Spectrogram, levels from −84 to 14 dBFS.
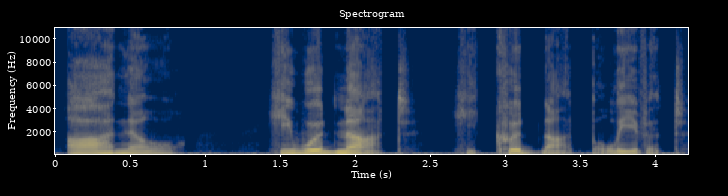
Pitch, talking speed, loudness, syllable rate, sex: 170 Hz, 140 wpm, -19 LUFS, 3.7 syllables/s, female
